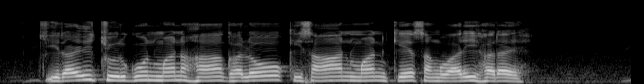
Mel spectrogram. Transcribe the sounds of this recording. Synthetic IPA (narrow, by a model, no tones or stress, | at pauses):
t͡ʃiɾait͡ʃuɾɡunmənɦãɡʱəlokɪsaːnmənkesə̃ŋɡʋaːɾiɦəɾəe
